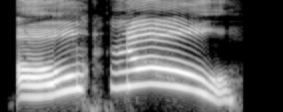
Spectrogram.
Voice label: "Oh no", girl child kid

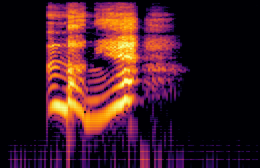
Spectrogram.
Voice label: What nani anime girl character

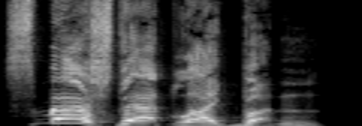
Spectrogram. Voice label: Smash that like button social media male

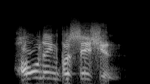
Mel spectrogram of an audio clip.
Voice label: Military radio voice command holding position

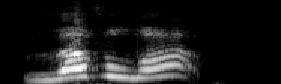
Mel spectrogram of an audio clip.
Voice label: Level up female voice

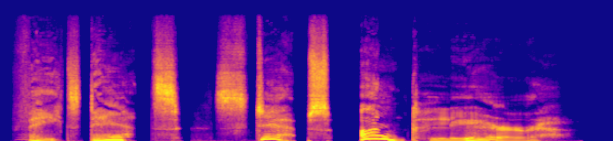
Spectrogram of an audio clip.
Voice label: Witch fantasy sentence fate dance

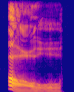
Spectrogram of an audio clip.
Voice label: Minion sadness voice

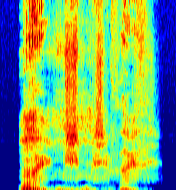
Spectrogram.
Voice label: Cartoon lion voice grunt growl

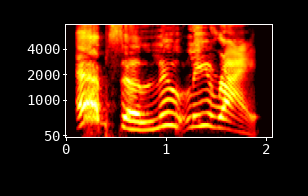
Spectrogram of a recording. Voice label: Cartoon little monster voice; absolutely right

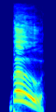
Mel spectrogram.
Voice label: Playful boo surprise jolly elf; christmas

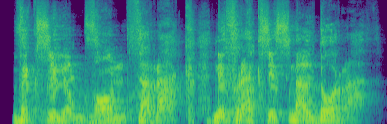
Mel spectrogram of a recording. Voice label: Demon king lord spell casting

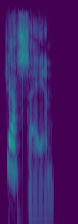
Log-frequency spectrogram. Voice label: Just saying meme voice male

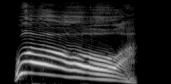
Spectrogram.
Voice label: Minion excitement voice; fantasy friends

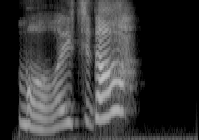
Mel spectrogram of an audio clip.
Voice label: One more time anime girl character

